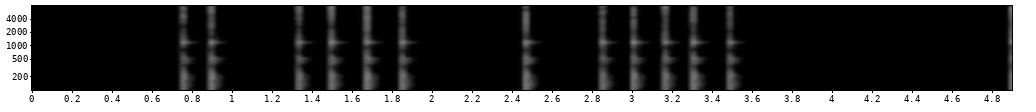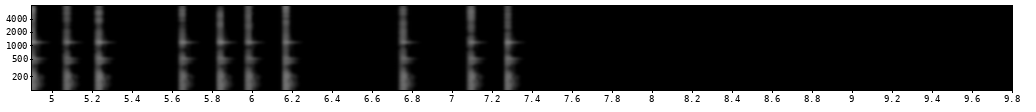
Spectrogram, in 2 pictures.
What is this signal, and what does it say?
Tap code, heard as knocks on wood, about 6 knocks a second. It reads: IE OB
